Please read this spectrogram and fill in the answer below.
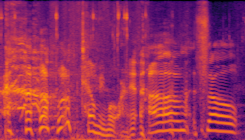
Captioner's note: laughing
